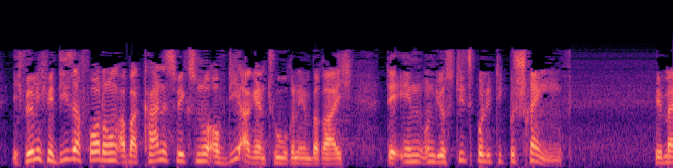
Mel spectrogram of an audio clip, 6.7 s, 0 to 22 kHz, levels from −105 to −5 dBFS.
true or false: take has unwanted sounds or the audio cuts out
false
